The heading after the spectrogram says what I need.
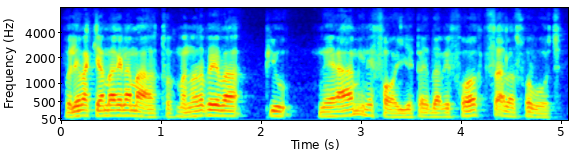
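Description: A man giving a reflective spiritual talk and reading a parable aloud, speaking slowly and thoughtfully with frequent pauses. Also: medium pitch, highs cut off. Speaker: spiritual teacher.

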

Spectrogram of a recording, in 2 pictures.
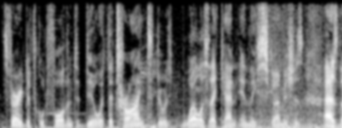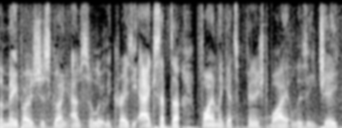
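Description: A man calling a video game match in quick, excitable play-by-play, his voice going hoarse from the long broadcast. His pitch sits in an ordinary middle range and jumps up whenever a fight breaks out. A faint hiss runs under the recording. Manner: fast, excitable play-by-play with sudden rises. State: losing his voice. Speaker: esports caster.

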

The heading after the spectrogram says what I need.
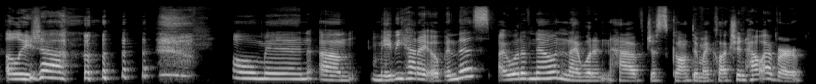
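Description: A young woman chatting casually as a planner vlogger, gushing excitably over stickers with bursts of laughter. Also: medium pitch, a little fast, few pauses. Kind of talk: casual sticker haul chat.

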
